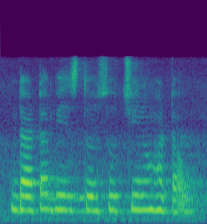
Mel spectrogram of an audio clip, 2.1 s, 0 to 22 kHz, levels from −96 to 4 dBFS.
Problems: none marked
